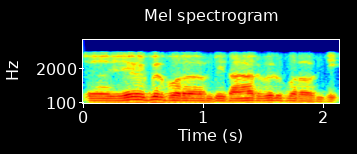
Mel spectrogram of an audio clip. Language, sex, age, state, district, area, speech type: Tamil, male, 45-60, Tamil Nadu, Tenkasi, rural, conversation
